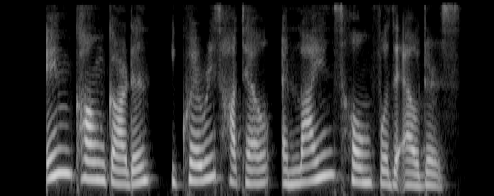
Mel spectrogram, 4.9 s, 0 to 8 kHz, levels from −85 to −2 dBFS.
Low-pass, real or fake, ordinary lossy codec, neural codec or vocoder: 7.2 kHz; fake; none; codec, 16 kHz in and 24 kHz out, 0.4 kbps, LongCat-Audio-Codec, two codebook decoder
